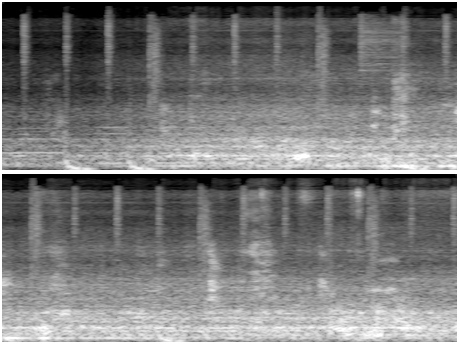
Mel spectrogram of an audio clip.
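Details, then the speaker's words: Candy RapidO front-loader washer-dryer starting its spin cycle, before RPM rises: loud rumbling roar with rattly knocks; worn drum bearings and tub seal, needing replacement. "Now you can hear the noise. It is abnormal. That's mean actually bearing already gone. Very loud noise coming from the machine."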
